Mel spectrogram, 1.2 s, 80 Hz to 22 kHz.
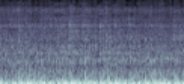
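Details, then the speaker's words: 2018 Harley-Davidson Road Glide Special (Copart salvage), just started after connecting battery: deep, even loping V-twin idle, steady with no ticking or knock; normal idle, sounding good. "sounding good looking good"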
